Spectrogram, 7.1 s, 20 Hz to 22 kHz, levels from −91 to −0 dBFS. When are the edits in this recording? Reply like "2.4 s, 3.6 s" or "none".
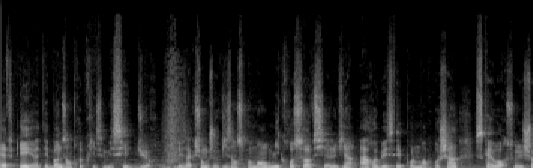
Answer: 2.2 s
